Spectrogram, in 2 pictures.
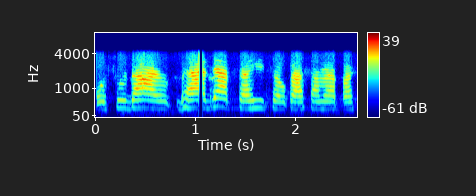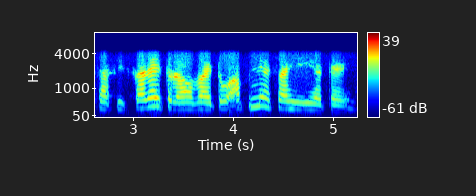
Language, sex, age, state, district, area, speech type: Maithili, female, 60+, Bihar, Saharsa, rural, conversation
